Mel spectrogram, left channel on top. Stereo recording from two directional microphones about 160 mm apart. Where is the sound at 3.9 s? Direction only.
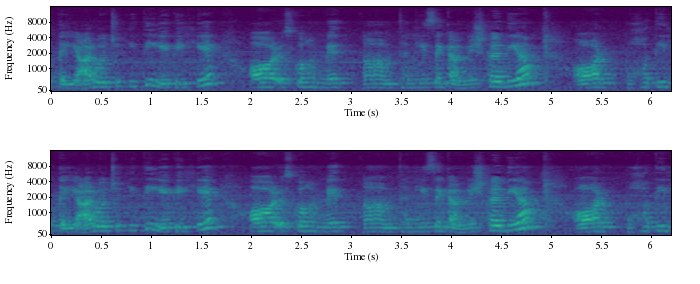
Centre (ahead or behind).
